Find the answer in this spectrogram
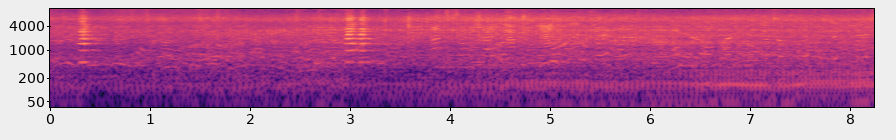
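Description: Vehicle horn giving short beeps: a single brief beep about a third of a second in, then a louder double beep about three seconds in, over crowd chatter. A low engine hum grows louder near the end.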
